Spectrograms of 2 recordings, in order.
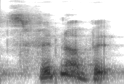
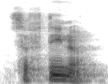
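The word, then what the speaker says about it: צפדינא: I thought it was tzfidna, b'tzafdina. I guess that's how to say it. Tzafdina.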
